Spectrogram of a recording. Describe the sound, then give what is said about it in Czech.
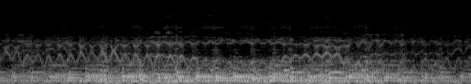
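Tuvan throat singing, with a steady, buzzing low drone and whistly overtones that waver and glide above it. The sound stays sustained and fairly loud throughout, with no talking. “To je klasika, no, vedelní zpěv tuvinců.”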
